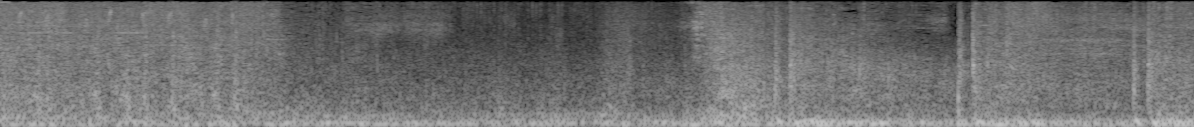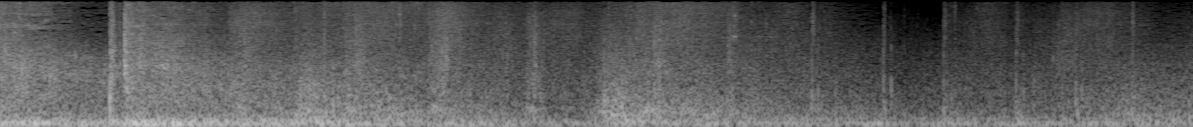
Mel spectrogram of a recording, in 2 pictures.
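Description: Sword slashes and impacts crash loudly.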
